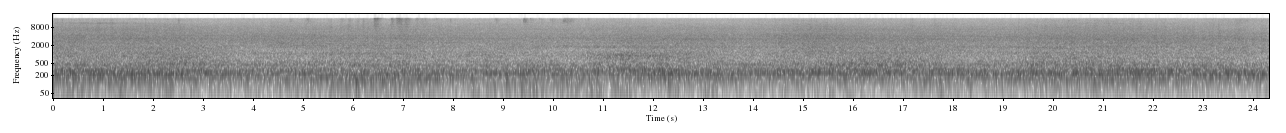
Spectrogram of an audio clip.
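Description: A freight train of open-top gondola wagons rolling steadily past, with the continuous rumble of wheels on the rails.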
